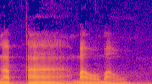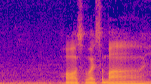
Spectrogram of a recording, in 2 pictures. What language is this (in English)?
Thai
